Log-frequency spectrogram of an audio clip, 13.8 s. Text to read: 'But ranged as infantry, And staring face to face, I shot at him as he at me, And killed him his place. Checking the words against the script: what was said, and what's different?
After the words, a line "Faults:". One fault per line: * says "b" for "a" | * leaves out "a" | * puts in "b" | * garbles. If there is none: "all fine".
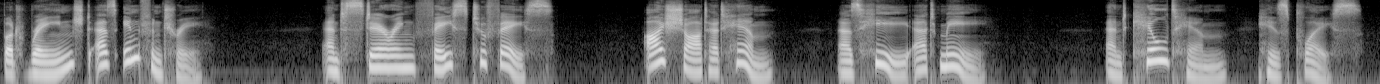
'But ranged as infantry, And staring face to face, I shot at him as he at me, And killed him his place.
Faults:
all fine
